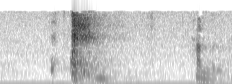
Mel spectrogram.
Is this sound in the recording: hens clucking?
no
